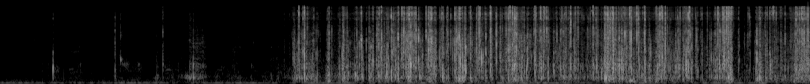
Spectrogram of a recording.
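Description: Sweet tea crackers are crunched and chewed up close: a few sparse clicks at first, then a dense, continuous run of crisp crunching and crinkling.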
